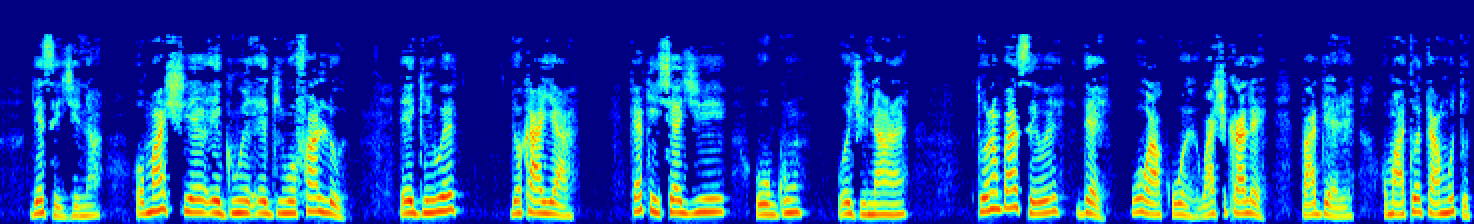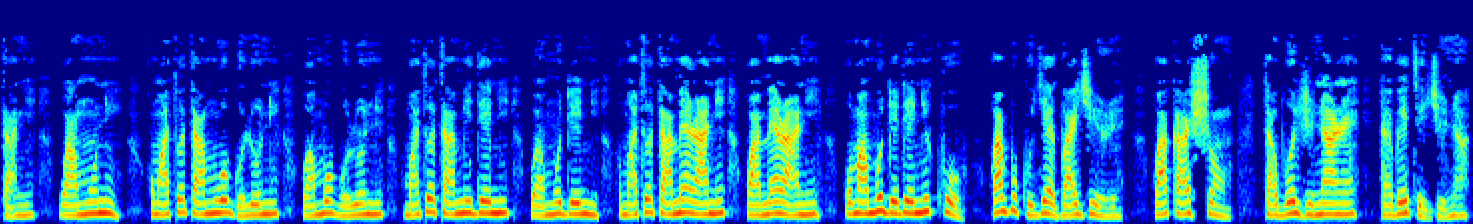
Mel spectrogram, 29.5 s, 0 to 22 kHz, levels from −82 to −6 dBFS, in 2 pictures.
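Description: The whole speech clip sounds watery and swirly with nothing above 11.4 kHz, most likely heavy MP3 compression at what sounds like about 32 kbps. Pre-echo shows up at 19.11, 21.13 (right after "ide ni o ma") and 21.29 s: roughly 30 ms of hiss smeared ahead of sharp attacks.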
